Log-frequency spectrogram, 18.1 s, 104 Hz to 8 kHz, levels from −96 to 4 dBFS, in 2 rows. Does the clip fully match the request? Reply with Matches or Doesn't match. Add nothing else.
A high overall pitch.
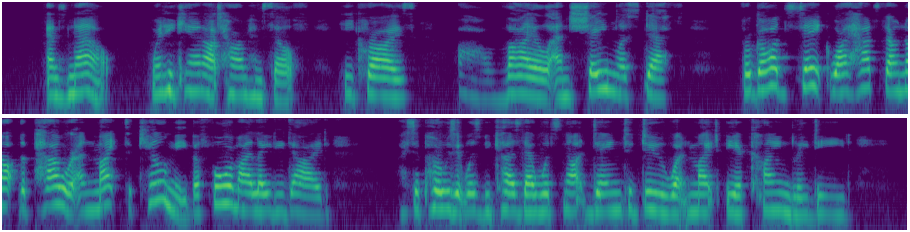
Matches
